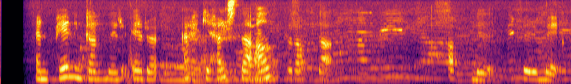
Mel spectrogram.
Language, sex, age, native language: Icelandic, female, 18-19, Icelandic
